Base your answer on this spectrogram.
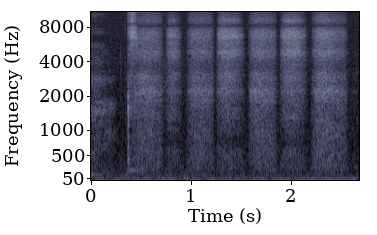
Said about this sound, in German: Jetzt, jetzt höre ich dich schniefen.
